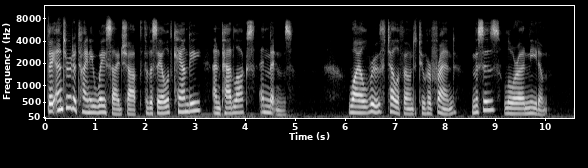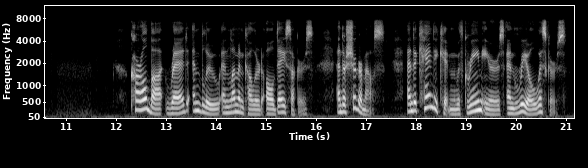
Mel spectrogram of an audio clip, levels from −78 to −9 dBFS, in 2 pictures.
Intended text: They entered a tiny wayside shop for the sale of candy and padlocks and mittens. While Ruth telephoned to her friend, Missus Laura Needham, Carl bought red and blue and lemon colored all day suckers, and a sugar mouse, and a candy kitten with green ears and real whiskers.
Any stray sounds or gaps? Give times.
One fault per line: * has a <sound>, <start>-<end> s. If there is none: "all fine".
all fine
